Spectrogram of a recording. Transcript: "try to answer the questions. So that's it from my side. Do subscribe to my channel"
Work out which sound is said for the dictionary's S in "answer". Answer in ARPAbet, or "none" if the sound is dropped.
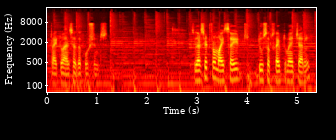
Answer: S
